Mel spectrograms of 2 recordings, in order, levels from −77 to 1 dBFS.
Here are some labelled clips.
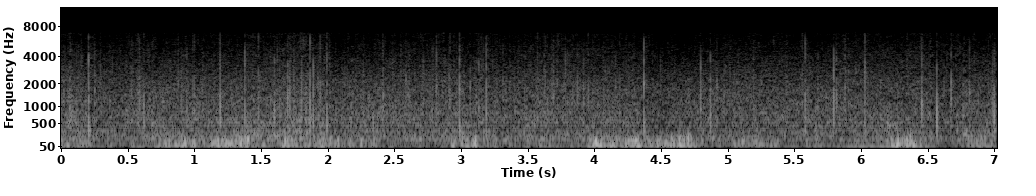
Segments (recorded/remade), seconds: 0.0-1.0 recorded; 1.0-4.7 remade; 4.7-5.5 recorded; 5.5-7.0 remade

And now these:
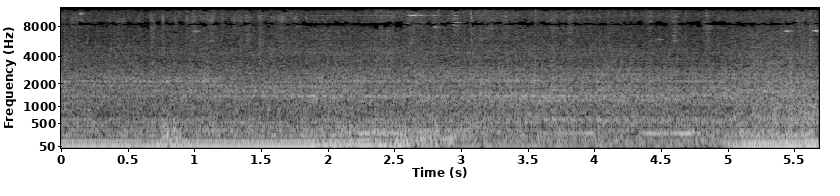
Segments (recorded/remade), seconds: 0.0-1.9 recorded; 1.9-2.5 remade; 2.5-5.7 recorded

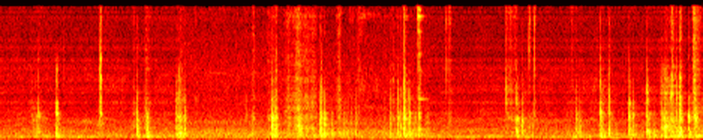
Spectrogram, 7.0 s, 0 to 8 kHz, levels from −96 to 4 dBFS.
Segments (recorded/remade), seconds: 0.0-1.8 remade; 1.8-4.3 recorded; 4.3-7.0 remade

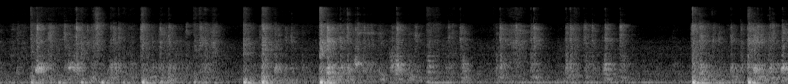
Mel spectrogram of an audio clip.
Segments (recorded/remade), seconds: 0.0-7.9 recorded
